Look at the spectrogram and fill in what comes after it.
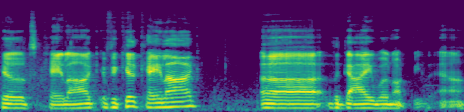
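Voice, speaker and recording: Speaking at a fairly slow pace with an ordinary amount of pitch variation, the voice comes with a German accent. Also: man. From Germany. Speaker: video game streamer. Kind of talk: live gameplay commentary. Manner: casual, filler-heavy.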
